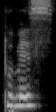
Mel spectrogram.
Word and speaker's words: pumice: I'm saying it right pumice pumice stone it is not pubis Stone it is pumice p-u-m-i-c-e stone in case my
